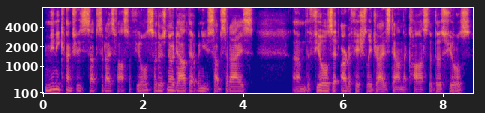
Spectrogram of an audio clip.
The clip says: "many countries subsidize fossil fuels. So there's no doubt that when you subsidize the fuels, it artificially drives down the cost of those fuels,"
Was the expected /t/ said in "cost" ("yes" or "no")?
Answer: yes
